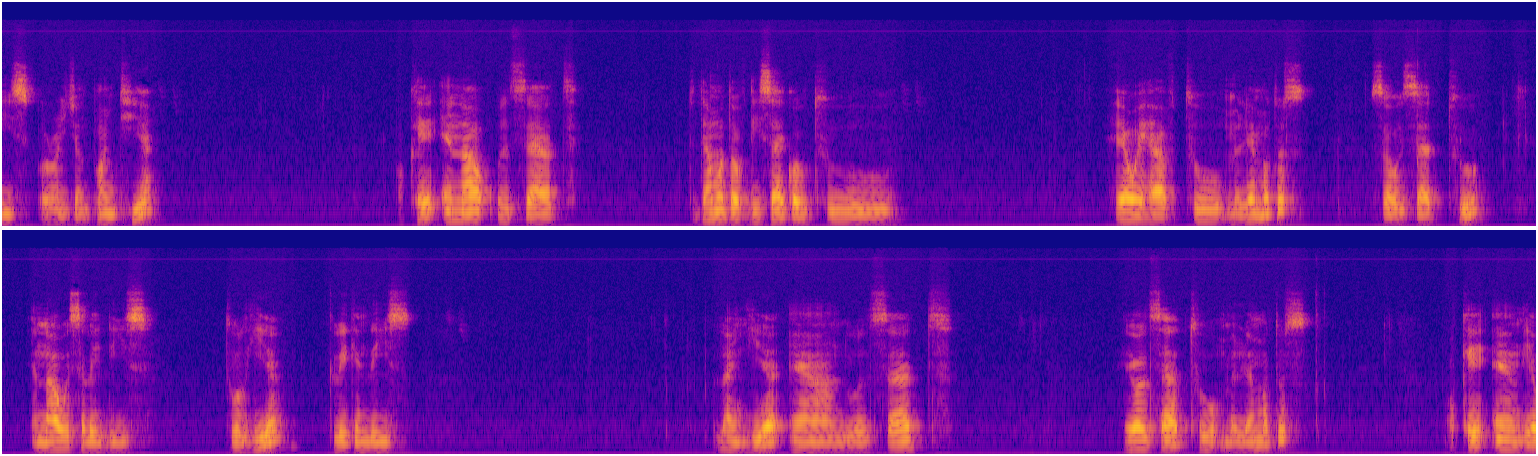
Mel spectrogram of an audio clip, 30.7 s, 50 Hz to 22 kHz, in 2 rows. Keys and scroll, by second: 7.4 alt+Tab, 13.9 2, 14.3 Return, 22.3 alt+Tab, 28.3 typing, 28.6 Return, 29.8 alt+Tab.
